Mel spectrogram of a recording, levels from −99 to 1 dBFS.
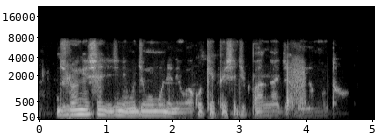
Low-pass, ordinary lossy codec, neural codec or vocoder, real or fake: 7.2 kHz; Opus, 32 kbps; none; real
